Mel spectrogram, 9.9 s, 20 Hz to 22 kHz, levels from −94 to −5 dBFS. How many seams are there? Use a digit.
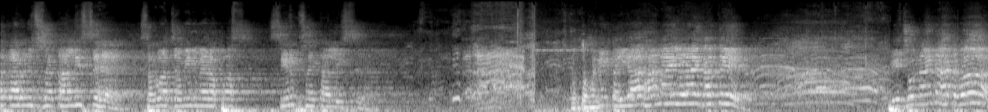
1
